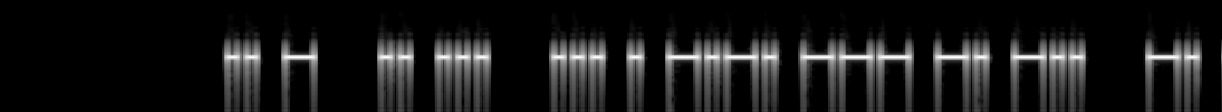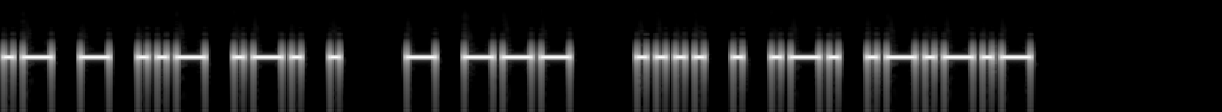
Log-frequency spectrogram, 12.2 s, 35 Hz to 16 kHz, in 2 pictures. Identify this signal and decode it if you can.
Morse code, heard as a keyed tone, about 25 wpm, 700 Hz. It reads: IT IS SECOND NATURE TO HER.
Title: Sentences from Top 600 Words 25wpm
